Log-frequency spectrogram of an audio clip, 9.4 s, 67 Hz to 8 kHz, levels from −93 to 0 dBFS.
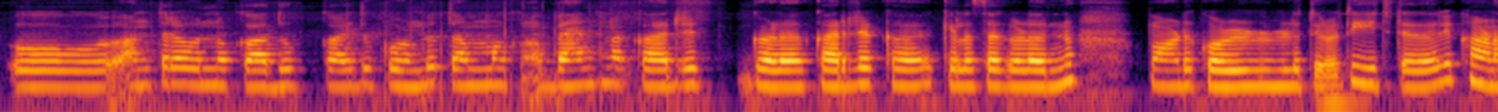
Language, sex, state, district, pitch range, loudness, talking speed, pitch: Kannada, female, Karnataka, Shimoga, 200-215 Hz, -18 LUFS, 85 wpm, 210 Hz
